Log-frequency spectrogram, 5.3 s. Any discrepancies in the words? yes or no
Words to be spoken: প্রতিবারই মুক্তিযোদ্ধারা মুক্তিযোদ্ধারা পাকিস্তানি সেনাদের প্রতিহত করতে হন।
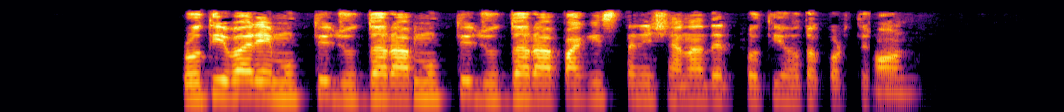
no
